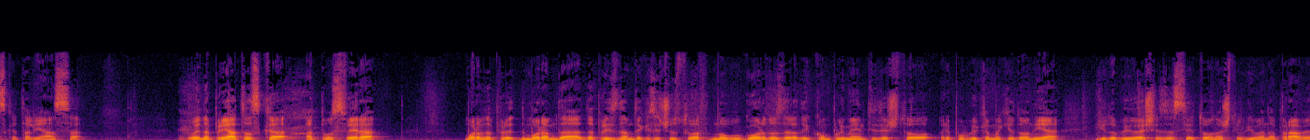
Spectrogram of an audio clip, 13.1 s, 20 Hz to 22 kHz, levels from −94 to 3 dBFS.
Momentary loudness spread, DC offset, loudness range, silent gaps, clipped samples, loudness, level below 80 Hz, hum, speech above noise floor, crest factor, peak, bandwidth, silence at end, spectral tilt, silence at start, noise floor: 9 LU; under 0.1%; 3 LU; none; under 0.1%; -25 LUFS; -56 dBFS; none; 33 dB; 22 dB; -4 dBFS; 14 kHz; 0 s; -5.5 dB/octave; 0 s; -57 dBFS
